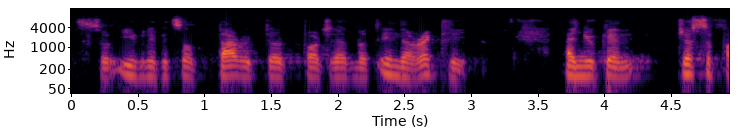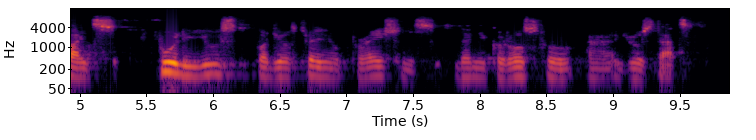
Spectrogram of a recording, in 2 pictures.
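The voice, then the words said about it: Non-Australian foreign accent. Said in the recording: “as you hear my accent, I'm not Australian at all”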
